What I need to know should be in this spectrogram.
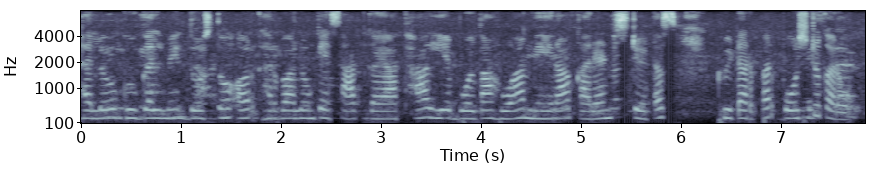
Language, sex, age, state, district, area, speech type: Urdu, female, 18-30, Telangana, Hyderabad, urban, read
